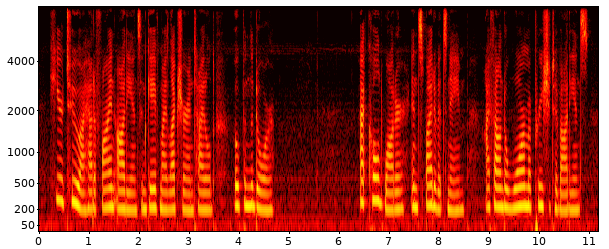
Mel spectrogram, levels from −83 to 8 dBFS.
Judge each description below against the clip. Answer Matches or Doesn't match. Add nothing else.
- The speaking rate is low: Doesn't match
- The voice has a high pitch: Matches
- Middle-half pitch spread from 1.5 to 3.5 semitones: Matches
